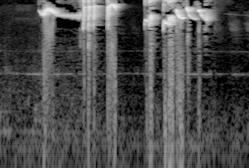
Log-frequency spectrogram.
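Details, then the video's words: Orange-headed thrush singing to provoke rivals, a long high whistled note sliding downward followed by rapid, dense chattering phrases of bright high notes. "ANIS MERAH LAWAN ¦ PANCINGAN penuh TEMBAKAN ¦ KICAUAN Ngeplong"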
